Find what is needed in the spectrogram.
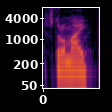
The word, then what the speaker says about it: Stromae: Stromae.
